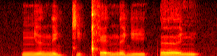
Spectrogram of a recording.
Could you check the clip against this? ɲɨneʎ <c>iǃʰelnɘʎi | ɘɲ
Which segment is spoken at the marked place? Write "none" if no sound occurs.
c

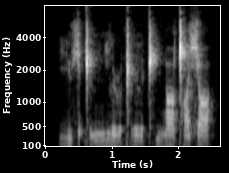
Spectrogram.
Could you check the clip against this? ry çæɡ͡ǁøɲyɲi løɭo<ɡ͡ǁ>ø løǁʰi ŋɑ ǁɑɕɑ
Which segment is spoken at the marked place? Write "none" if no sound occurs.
ɡ͡ǁ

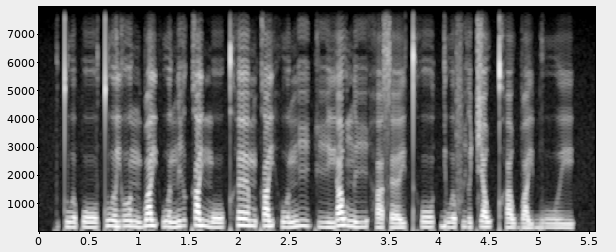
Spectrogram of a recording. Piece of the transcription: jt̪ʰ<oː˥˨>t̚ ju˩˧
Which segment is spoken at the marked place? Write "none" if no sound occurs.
oː˧˥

